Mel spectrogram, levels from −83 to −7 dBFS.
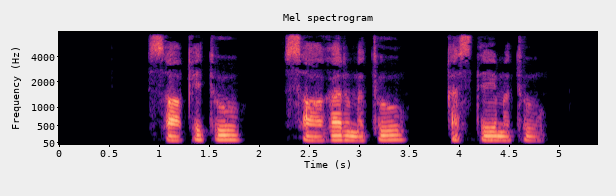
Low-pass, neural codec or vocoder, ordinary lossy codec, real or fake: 7.2 kHz; none; AAC, 48 kbps; real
